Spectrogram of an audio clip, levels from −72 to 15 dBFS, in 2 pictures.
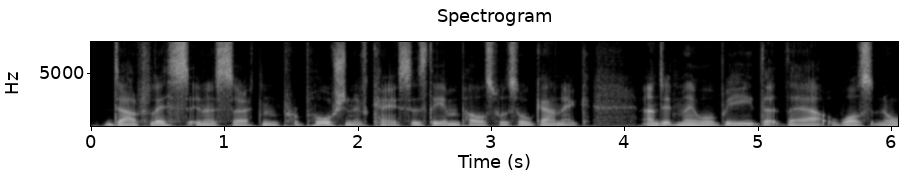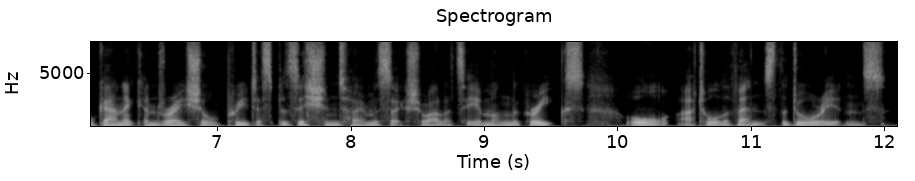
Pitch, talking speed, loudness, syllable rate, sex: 100 Hz, 175 wpm, -19 LUFS, 5.4 syllables/s, male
